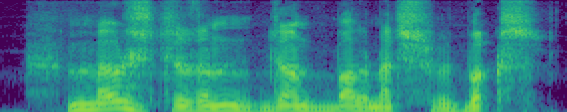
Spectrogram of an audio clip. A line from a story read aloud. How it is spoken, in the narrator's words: said Nock, his voice slurred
